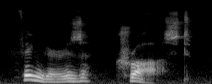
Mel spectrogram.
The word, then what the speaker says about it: fingers crossed: Fingers, sonido de Z al final, fingers crossed. Crossed ed pronunciado como una T.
